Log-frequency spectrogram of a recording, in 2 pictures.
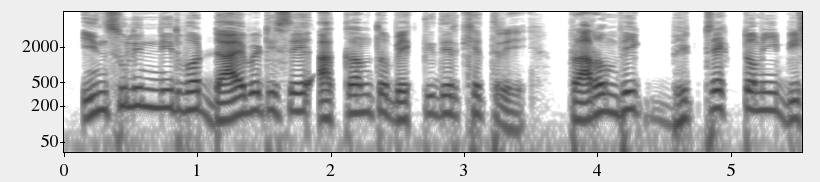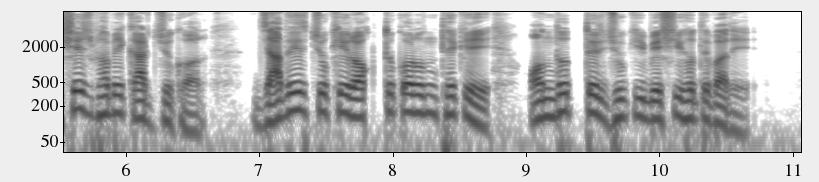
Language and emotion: Bengali, neutral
